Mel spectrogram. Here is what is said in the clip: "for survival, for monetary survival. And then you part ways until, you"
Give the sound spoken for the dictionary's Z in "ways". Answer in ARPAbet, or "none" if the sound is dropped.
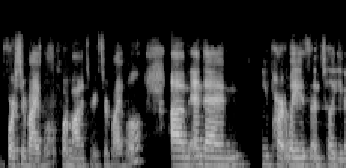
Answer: Z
